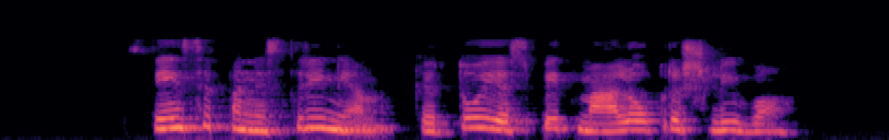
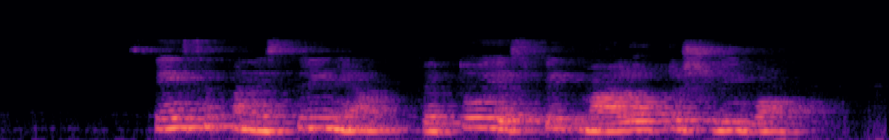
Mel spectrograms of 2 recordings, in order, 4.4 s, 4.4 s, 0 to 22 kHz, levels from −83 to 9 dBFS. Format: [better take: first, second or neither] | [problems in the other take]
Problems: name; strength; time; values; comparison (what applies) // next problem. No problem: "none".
first | noise reduction (neural separator model SepFormer DNS4)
